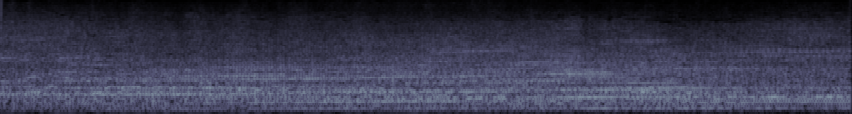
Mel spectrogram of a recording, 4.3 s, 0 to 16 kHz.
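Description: Kawasaki ZX-10R endurance racing motorcycle's inline-four engine running at low, steady revs as the bike rolls slowly, its pitch drifting only gently.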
